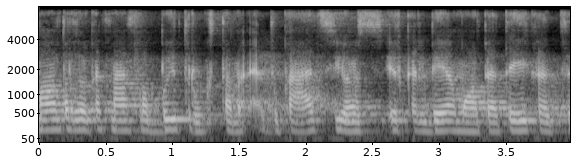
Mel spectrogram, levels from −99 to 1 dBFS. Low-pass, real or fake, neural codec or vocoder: 7.2 kHz; real; none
